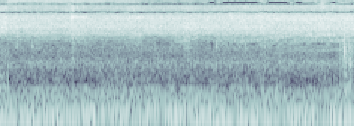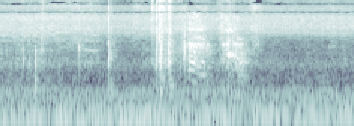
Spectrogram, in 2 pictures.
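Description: Anki Cozmo toy robot making a few light clicks, then a brief electronic chirp about four seconds in, over a steady background hiss.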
